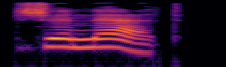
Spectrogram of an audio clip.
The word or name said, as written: jennette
